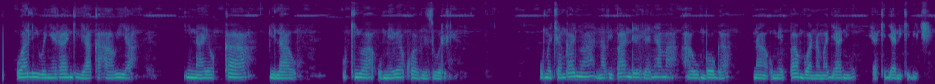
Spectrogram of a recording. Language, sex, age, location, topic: Swahili, male, 18-24, Mombasa, agriculture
